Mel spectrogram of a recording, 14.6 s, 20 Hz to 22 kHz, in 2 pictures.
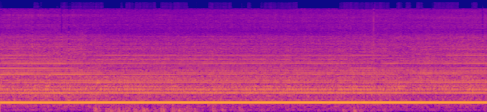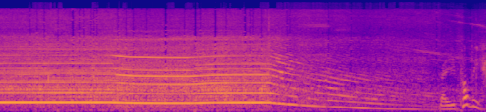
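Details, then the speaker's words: Hoover Convertible/Dial-A-Matic U1124A upright vacuum, first run, old filter medium debris coming out; steady high whine dips and shifts pitch partway, then winds down; tone change traced to a blockage. Suction blockage. "the change in toad and I'd notice that as well and I do know why although that's moved actually it's his whites clocked"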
